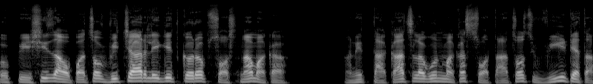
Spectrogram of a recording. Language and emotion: Goan Konkani, disgusted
